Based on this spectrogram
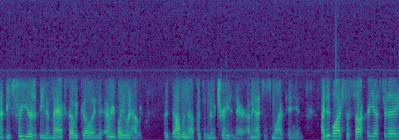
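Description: Talking very fast with an American accent, a man keeps a medium pitch and fairly even intonation, though his loudness swings a lot. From Philadelphia, US. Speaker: sports radio caller. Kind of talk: casual call-in chat. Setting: phone call.

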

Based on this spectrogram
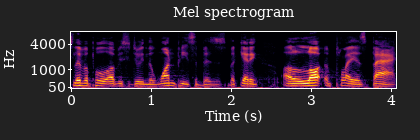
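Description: This man has an ordinary speaking voice. He talks at a fairly quick pace and a medium pitch. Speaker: radio host. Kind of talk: live sports radio show. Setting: studio. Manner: chatty, filler-heavy.

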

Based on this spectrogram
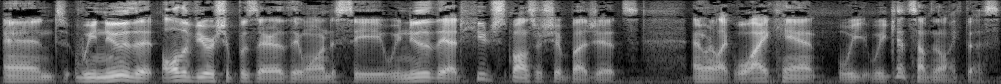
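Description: A man with a normal speaking voice talks at a fairly quick pace, fairly low in pitch with ordinary pitch variation. The background is quiet. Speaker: venture investor in esports. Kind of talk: casual chat. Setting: studio.

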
